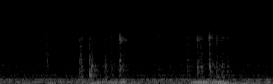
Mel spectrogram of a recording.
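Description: Typing on a computer keyboard, a few irregular bursts of light key clicks, faint and close, in a quiet room.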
